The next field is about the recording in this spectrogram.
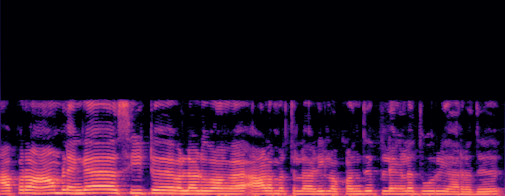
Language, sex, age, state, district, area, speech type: Tamil, female, 18-30, Tamil Nadu, Namakkal, rural, spontaneous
